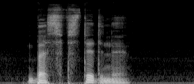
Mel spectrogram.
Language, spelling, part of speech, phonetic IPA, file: Polish, bezwstydny, adjective, [bɛsˈfstɨdnɨ], Pl-bezwstydny.ogg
